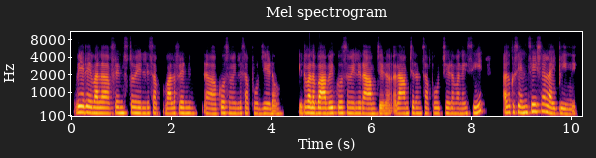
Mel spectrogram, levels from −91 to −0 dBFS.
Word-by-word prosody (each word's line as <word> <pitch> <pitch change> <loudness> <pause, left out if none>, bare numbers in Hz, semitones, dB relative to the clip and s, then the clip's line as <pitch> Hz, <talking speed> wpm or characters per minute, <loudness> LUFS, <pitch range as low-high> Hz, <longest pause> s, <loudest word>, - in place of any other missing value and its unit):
వేరే 235 -1 +7
వాళ్ళ 210 0 +5 0.2
ఫ్రెండ్స్‌తో 215 +1 0
వెళ్లి 205 0 -1
స‌ప్ 200 -1 -5
వాళ్ళ 195 +1 +1
ఫ్రెండ్‌ని 210 -1 0 0.3
ఆహ్, 185 -1 -3
కోసం 215 0 -1
వెళ్లి 200 +1 -5
సపోర్ట్ 195 -1 -7
చేయడం. 190 -1 -2 0.5
ఇటు 220 - -2
వాళ్ళ 210 -1 +7
బాబాయ్ 205 +1 +6
కోసం 215 0 +1
వెళ్లి 205 0 -2
రామ్ 190 0 +2
చర 100 0 -1 0.3
రామ్ 200 +1 +2
చరణ్ 205 -1 -3
సపోర్ట్ 200 0 -6
చేయడం 200 -1 -3
అనేసి, 200 +2 -3 0.6
అదొక 235 +1 +1
సెన్సేషనల్ 260 +3 +2
అయిపోయింది. 190 -2 -3
205 Hz, 160 wpm, -18 LUFS, 195-215 Hz, 0.6 s, వేరే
